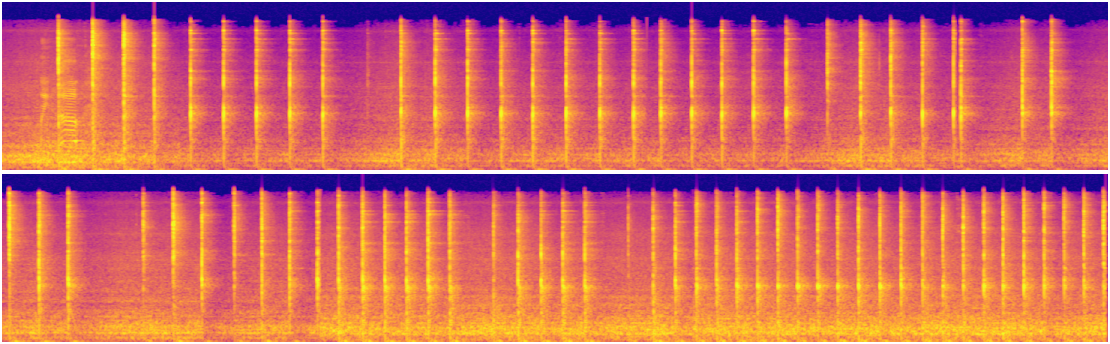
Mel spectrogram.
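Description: Hand hammer striking a red-hot steel bar on an anvil in steady, evenly paced blows, about two a second and quickening in the last third, drawing the bar out to a point. A steady rushing noise runs underneath and grows louder about two-thirds of the way through.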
